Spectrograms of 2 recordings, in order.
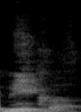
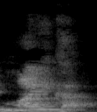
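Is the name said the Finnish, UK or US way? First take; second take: Finnish; US. First: The name is said the Finnish way. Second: The name is said the US way.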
